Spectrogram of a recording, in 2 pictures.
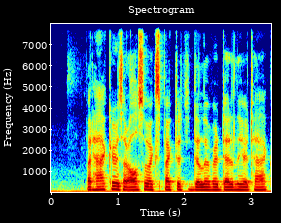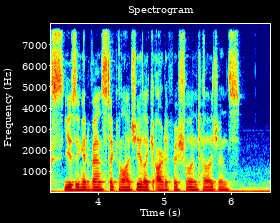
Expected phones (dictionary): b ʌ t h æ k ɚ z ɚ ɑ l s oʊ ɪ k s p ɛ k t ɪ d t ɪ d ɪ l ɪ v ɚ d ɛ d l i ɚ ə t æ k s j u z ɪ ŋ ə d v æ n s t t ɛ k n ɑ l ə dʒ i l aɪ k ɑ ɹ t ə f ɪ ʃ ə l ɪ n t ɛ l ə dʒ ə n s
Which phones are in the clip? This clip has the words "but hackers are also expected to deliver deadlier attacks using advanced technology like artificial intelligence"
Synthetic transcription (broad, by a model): b ʌ t h æ k ɚ z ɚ ɑ l s oʊ ɪ k s p ɛ k t ɪ d t ɪ d ɪ l ɪ v ɚ d ɛ d l i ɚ ə t æ k s j u z ɪ ŋ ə d v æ n s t t ɛ k n ɑ l ə dʒ i l aɪ k ɑ ɹ t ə f ɪ ʃ l ɪ n t ɛ l ə dʒ ə n s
